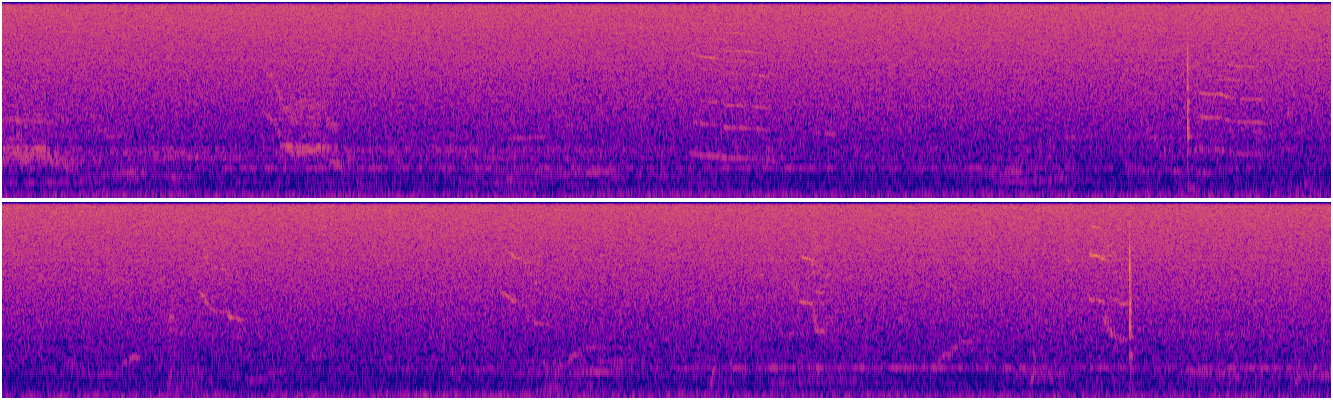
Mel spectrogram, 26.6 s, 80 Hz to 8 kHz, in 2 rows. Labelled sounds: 2.8	3.1	humpback whale, 0.80 to 0.83 kHz
6.9	7.6	humpback whale, 1.1 to 4.1 kHz
12.0	12.7	humpback whale, 1.2 to 2.2 kHz
15.4	15.8	humpback whale, 1.3 to 1.7 kHz
24.3	24.6	humpback whale, 0.86 to 1.5 kHz

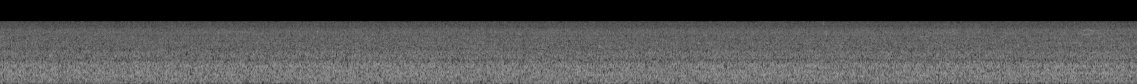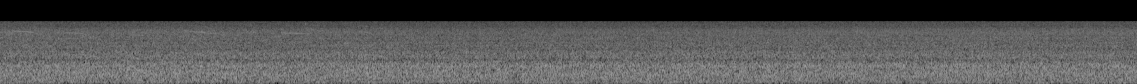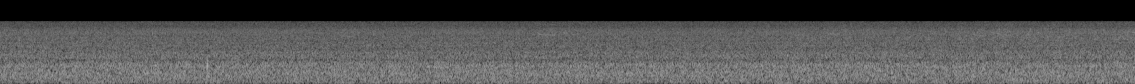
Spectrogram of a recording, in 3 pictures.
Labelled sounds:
13.2	14.5	Pacific white-sided dolphin, 4.1 to 4.9 kHz

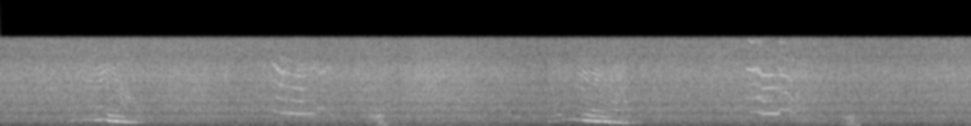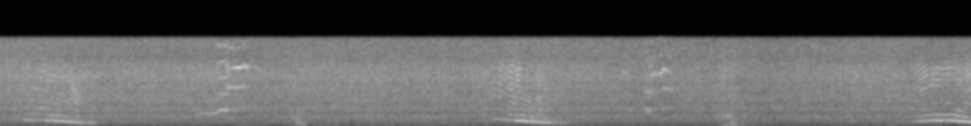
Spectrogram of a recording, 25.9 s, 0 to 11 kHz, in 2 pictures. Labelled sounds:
1.4	1.7	humpback whale, 0.78 to 1.1 kHz
3.6	4.2	humpback whale, 1.0 to 5.4 kHz
7.6	8.2	humpback whale, 0.78 to 1.5 kHz
9.9	10.4	humpback whale, 1.0 to 5.1 kHz
13.3	13.9	humpback whale, 0.78 to 3.3 kHz
15.6	16.3	humpback whale, 1.0 to 5.5 kHz
19.6	20.1	humpback whale, 0.78 to 1.2 kHz
21.6	21.9	humpback whale, 4.3 to 5.1 kHz
25.2	25.8	humpback whale, 0.78 to 5.2 kHz

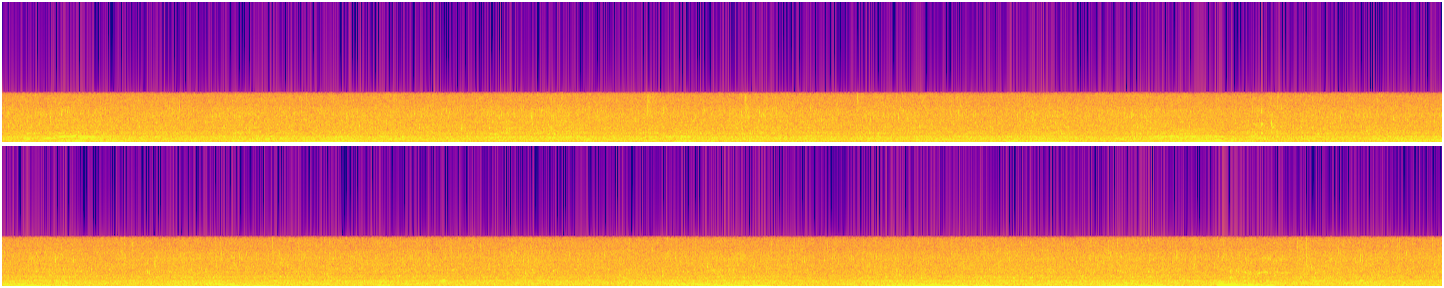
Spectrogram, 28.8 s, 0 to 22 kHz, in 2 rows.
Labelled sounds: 11.5	11.8	humpback whale, 0.88 to 1.0 kHz
26.8	27.1	humpback whale, 1.9 to 2.3 kHz

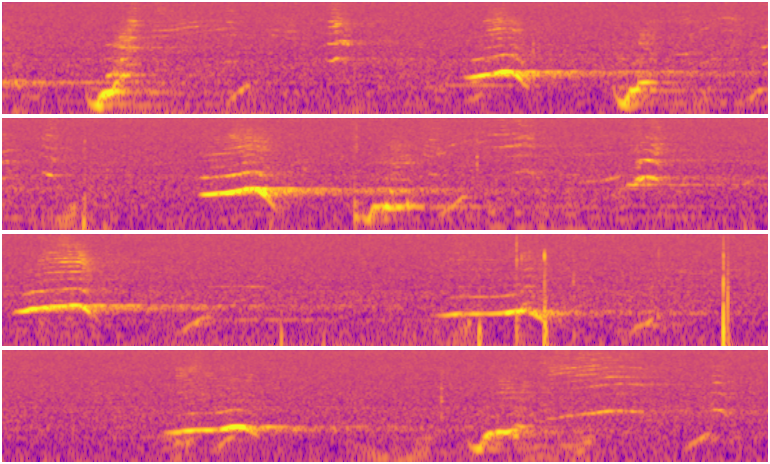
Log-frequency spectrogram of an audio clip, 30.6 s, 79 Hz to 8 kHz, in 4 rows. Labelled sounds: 1.0	2.0	humpback whale, 1.2 to 2.9 kHz
3.2	3.6	humpback whale, 1.2 to 3.3 kHz
4.7	5.2	humpback whale, 0.80 to 0.96 kHz
9.7	10.3	humpback whale, 0.80 to 2.7 kHz
12.5	13.0	humpback whale, 2.3 to 4.2 kHz
14.0	14.3	humpback whale, 1.2 to 1.5 kHz
15.6	16.2	humpback whale, 0.80 to 5.1 kHz
28.4	29.5	humpback whale, 1.7 to 5.3 kHz
30.1	30.3	humpback whale, 1.1 to 1.4 kHz

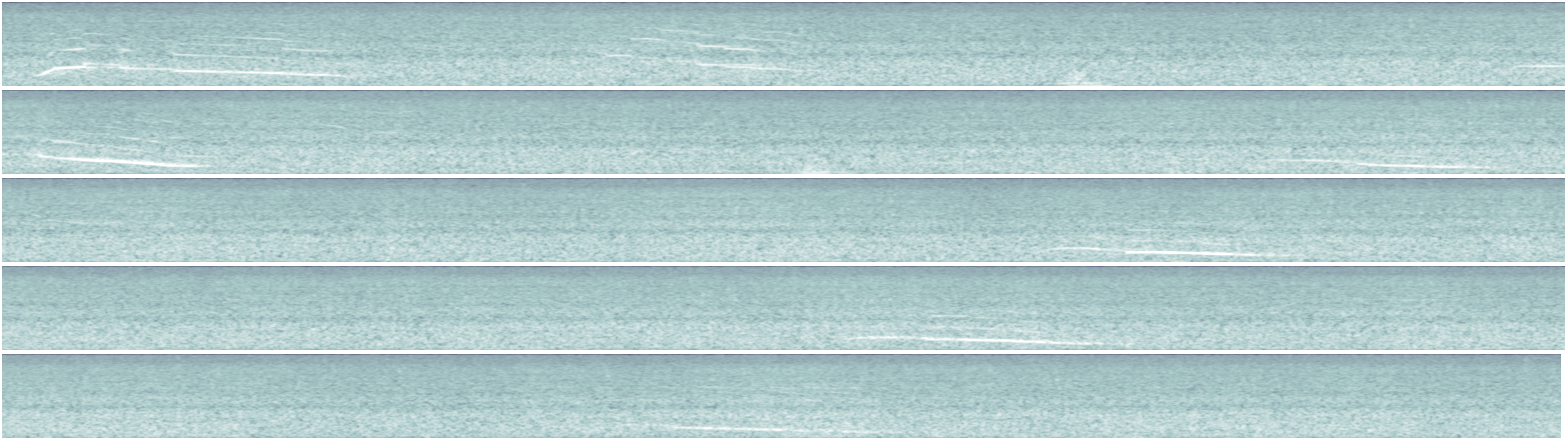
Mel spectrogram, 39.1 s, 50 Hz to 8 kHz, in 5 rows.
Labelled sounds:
0.8	1.7	humpback whale, 0.97 to 2.3 kHz
3.2	4.0	humpback whale, 0.78 to 3.2 kHz
8.0	8.5	humpback whale, 0.88 to 1.4 kHz

